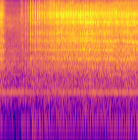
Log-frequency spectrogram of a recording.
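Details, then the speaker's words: Maple baseball bat blank being roughed on a lathe, lightly supported by hand: an even scraping cut over a steady lathe hum with no chatter, cutting easier and with less vibration. "and allow that piece to be cut a little bit easier with less vibration."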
